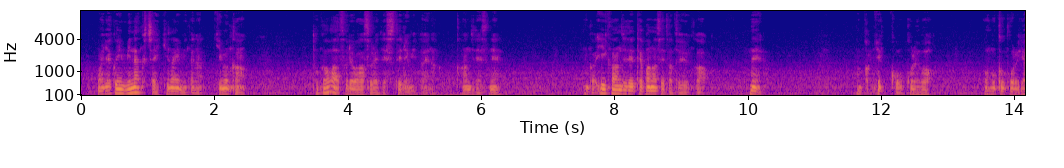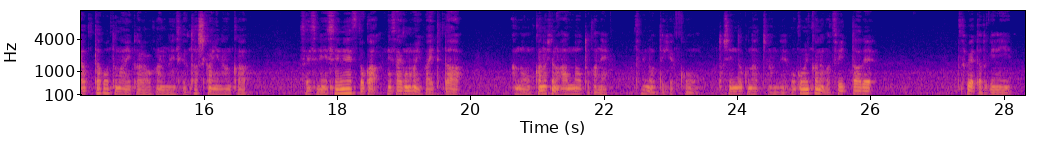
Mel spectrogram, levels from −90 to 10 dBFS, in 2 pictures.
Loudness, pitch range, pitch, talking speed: -31 LUFS, 80-125 Hz, 90 Hz, 340 characters per minute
